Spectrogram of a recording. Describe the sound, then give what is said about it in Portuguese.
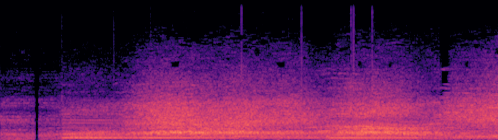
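An audience shouts together in one loud, sustained roar of many voices, holding steady for a couple of seconds with a bright, raucous crowd texture. “Grita para Satanás entender”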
